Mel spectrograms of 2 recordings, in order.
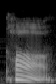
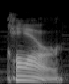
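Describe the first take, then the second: First: It ends in a plain vowel without R. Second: It ends with a heavy R sound. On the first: "letter R is silent"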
